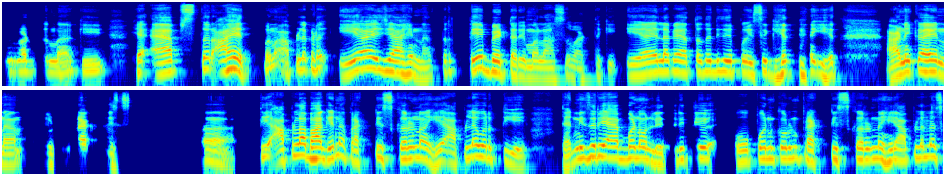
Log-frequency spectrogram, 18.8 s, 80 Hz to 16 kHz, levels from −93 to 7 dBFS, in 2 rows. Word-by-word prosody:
वाटतं 195 0 -6
ना, - - -4
की 100 - -7 0.5
हे 195 - +5
ॲप्स 190 +3 +3
तर 235 - 0
आहेत 230 +5 +6 0.2
पण - - -4
आपल्याकडे 225 +3 -4 0.2
एआय 230 +6 +4
जे 210 -1 0
आहे 175 -2 +3
ना 125 0 -8
तर 190 - -9 0.2
ते 255 - +6
बेटर 185 -2 +3
आहे 145 - -3
मला 130 -1 -4
असं 125 +2 -11
वाटतं, 120 +1 -14
की - - -15 0.2
एआयला 185 +5 +2
काही 200 -1 +1
आता 185 +1 -4
तरी 195 0 +2
पैसे 185 +2 0
घेत 185 +4 -3
नाहीयेत. 165 -1 -3 0.5
आणि 170 +6 +4
काय 205 - +7
आहे 200 0 +8
ना 145 -5 0
शेवटी 390 0 -15
प्रॅक्टिस - - -4 0.7
हां - - -1 0.4
ते - - -2
आपला 265 +1 +6
भाग 215 -2 +8
आहे 205 - +4
ना 260 +3 -2
प्रॅक्टिस 175 +5 -4
करणं 215 +1 +1
हे 180 -1 -2
आपल्यावरती 210 - -1
आहे. 125 - -5 0.4
त्यांनी 210 +3 0
जरी 245 +2 +4
ॲप 220 -2 +5
बनवले 215 -9 0
तरी 180 +7 -7
ते 440 - +4 0.4
ओपन 205 +4 -2
करून 215 +1 -1
प्रॅक्टिस 195 +1 -2
करणं 200 +1 -1
हे 180 +1 0
आपल्यालाच 230 +2 -4
195 Hz, 180 wpm, -24 LUFS, 175-215 Hz, 0.7 s, आहे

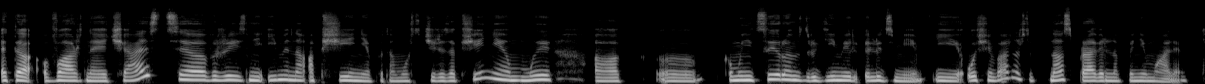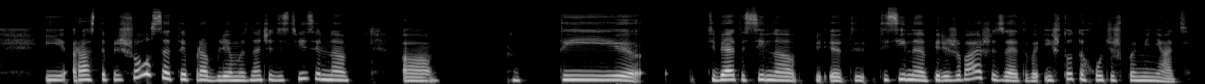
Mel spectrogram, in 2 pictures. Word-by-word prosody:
это 185 -2 +3
важная 170 -2 +1
часть, 275 - -2
а, 205 -2 +5
в 195 +1 +1
жизни 195 -1 +2
именно 200 0 +2
общение, 180 -3 -1
потому 155 +2 -6
что - - -21
через 165 -1 -4
общение 245 - 0
мы, 195 +3 +3 0.4
а, 155 -1 -1 0.4
э, 155 -1 -3 0.3
коммуницируем 200 +3 +3
с - - -3
другими 180 +3 +2 0.2
ль 175 - -1
людьми. 170 -2 -1
И 165 -2 -1
очень 185 0 -1
важно, 270 - -3
чтоб 180 -7 -12
нас 205 +4 0
правильно 170 -3 0
понимали. 165 +1 -3 0.6
И 205 0 0
раз 210 +2 +2
ты 230 - -2
пришел 285 - +1
с 460 - -6
этой 245 -4 +3
проблемой, 190 -4 +2
значит 205 +2 -1
действительно, 210 0 0 0.5
а, 165 -1 +1
хм, 175 - -9 1.2
ты 215 - +2 0.7
э - - -6 0.7
тебя 215 0 +6
это 215 -1 -3
сильно 195 -3 +2 0.2
пе - - -4
э, 175 -1 +2
ты 185 +4 -7
сильно 210 -1 +3
переживаешь 210 - -1
из-за 190 -4 -1
этого 165 -1 -2
и 190 +4 -3
что-то 240 +5 -3
хочешь 195 -1 -4
поменять. 170 -9 -1
190 Hz, 135 wpm, -22 LUFS, 170-215 Hz, 1.2 s, тебя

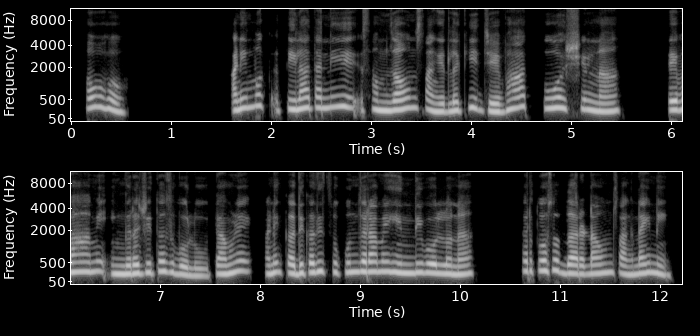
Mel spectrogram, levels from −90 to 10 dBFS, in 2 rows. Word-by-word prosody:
हो, 295 +2 -1
हो. 215 -9 -1 1.0
आणि 245 +4 +2
मग 315 +4 -2 0.3
तिला 255 +3 +4
त्यांनी 295 +1 -1 0.2
समजावून 240 +4 +3
सांगितलं, 215 -5 0
की 290 +3 -2
"जेव्हा 230 +8 +1
तू 285 -2 -1
असशील 255 -2 -3
ना, 200 0 +2 0.5
तेव्हा 235 +2 +3
आम्ही 265 0 -2
इंग्रजीतच 225 +5 +2
बोलू." 170 -3 -1
त्यामुळे 235 +6 +1 0.2
आणि 225 +3 0
कधी-कधी 230 +3 +2
चुकून 250 0 -3
जर 265 0 +4
आम्ही 265 0 +2
हिंदी 235 0 +2
बोललो 230 -2 +3
ना, 205 +1 +1 0.5
तर 275 - -2
तू 285 - +2
असं 285 -3 -1
दरडावून 220 +2 +2
सांग, 210 -3 -2
"नाही, 225 +3 +1
नाही 215 -6 -1
240 Hz, 160 wpm, -20 LUFS, 215-270 Hz, 1.0 s, तिला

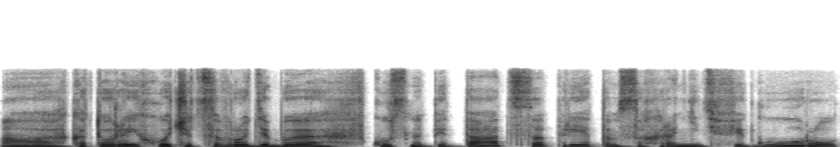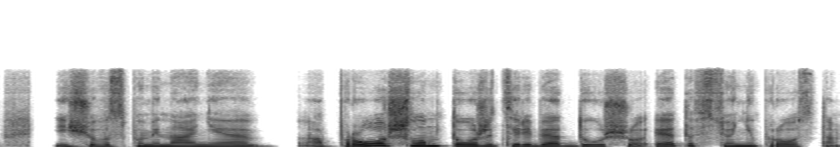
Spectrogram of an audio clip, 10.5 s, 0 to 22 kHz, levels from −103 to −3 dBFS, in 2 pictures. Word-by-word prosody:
а 220 -2 0
которые 225 -1 +2
и - - +3
хочется 210 -3 +2
вроде 195 0 +3
бы 180 +1 +3 0.2
вкусно 210 -4 -2
питаться, 230 - -1
при 195 -4 -3
этом 170 -2 -4
сохранить 180 0 -2
фигуру, 230 +9 -1 0.3
ещё 165 +3 -1
воспоминания 180 -3 -3 0.2
о 180 - -9
прошлом 250 - +5
тоже 235 -2 +1
теребят 205 -2 -1
душу. 200 +1 -2
Это 240 +8 -1
всё 190 -5 -5
непросто. 200 -6 -4
200 Hz, 125 wpm, -21 LUFS, 180-225 Hz, 0.3 s, прошлом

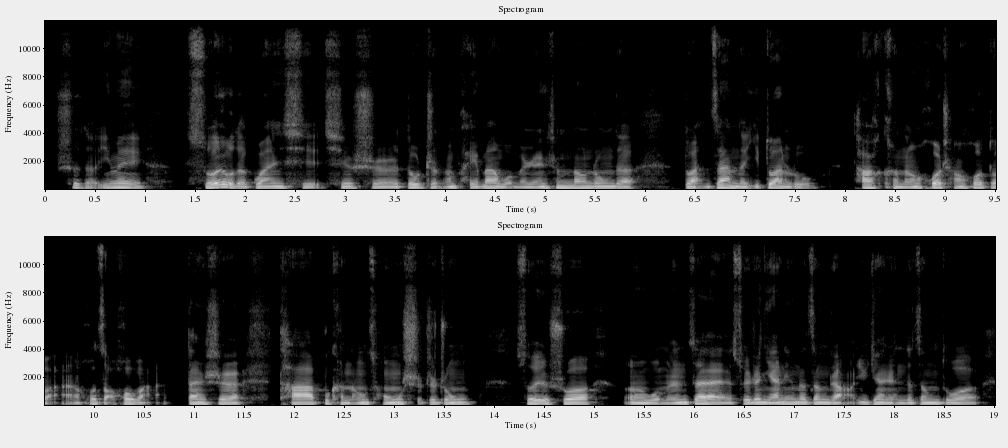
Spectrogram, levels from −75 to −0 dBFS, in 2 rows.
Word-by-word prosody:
是 140 - -5
的， 120 -1 -7
因 130 +3 -3
为 135 -6 0 0.4
所 120 +6 +1
有 180 - +4
的 100 -2 0
关 105 +2 0
系 100 -1 -5
其 105 0 -3
实 95 -3 -3
都 120 +6 +1
只 120 -6 -5
能 95 +4 -1
陪 95 -1 -5
伴 110 +2 +2
我 90 - -4
们 90 +1 -4
人 95 +3 0
生 115 +3 0
当 115 0 +1
中 110 0 +1
的 95 -4 -1 0.5
短 90 -1 0
暂 120 +3 +3
的 95 - +1
一 90 +1 -6
段 125 -2 +2
路。 90 -2 -5 0.3
它 115 0 +1
可 110 -3 -5
能 90 +3 0
或 120 +6 +3
长 95 -3 -3
或 - - 0
短、 95 - -5
或 115 +4 -2
早 - - -3
或 120 - +2
晚， 100 -3 -1 0.4
但 110 -1 +3
是 100 -2 0 0.3
它 105 0 +4
不 115 +4 -5
可 110 -4 -4
能 90 +2 +1
从 100 +2 +1
始 110 - -6
至 100 +3 -3
终。 105 +3 0 0.4
所 115 +3 +1
以 120 - +3
说， 110 +2 +3 0.3
呃， 95 -3 +2
我 90 -1 +1
们 90 +3 +1
在 105 -4 +4
随 95 +1 -2
着 110 +3 +4
年 100 -2 +4
龄 115 0 +2
的 110 - +3
增 105 0 +2
长、 95 -2 0
遇 115 +1 -2
见 105 0 +1
人 90 -2 -1
的 95 - 0
增 100 +1 +1
多， 95 -1 -1
105 Hz, 220 characters per minute, -24 LUFS, 95-110 Hz, 0.5 s, 有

